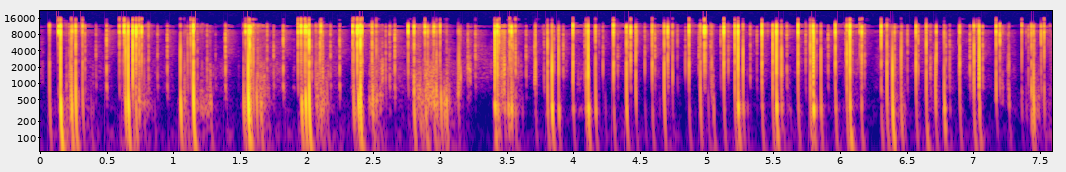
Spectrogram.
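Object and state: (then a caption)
Plastic phone case. Long acrylic nails rapidly tap and scratch the back and camera bump of an iPhone Pro in a printed smiley-face hard plastic case, the recording phone itself, mounted on a tripod clip and reflected in a heart-shaped mirror. Dense, dry plastic clicks and short crackling scrapes come in quick bursts with bright tops and almost no ring.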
